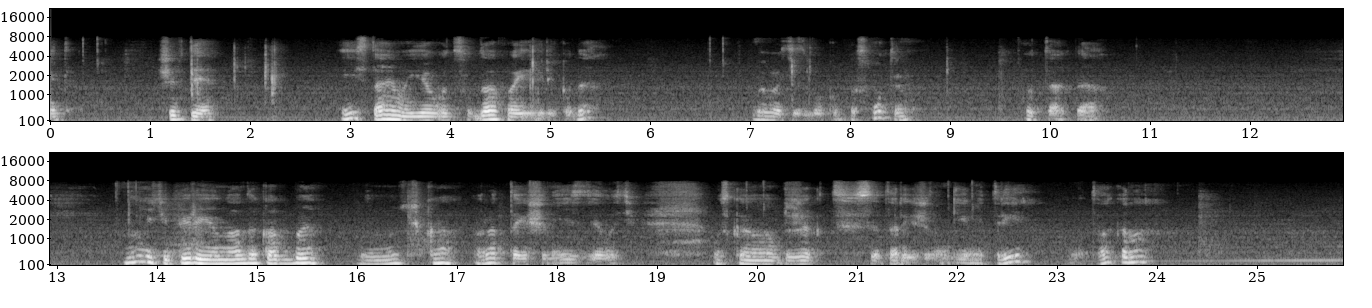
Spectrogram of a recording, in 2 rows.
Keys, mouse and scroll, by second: 0.0 click, 0.6 click, 2.3 shift+d, 7.7 KP_1, 17.8 click, 20.2-23.2 drag.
